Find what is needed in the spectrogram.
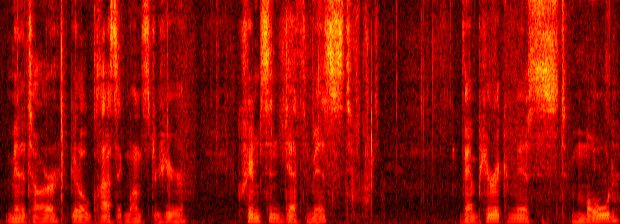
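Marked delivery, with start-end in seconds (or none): none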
